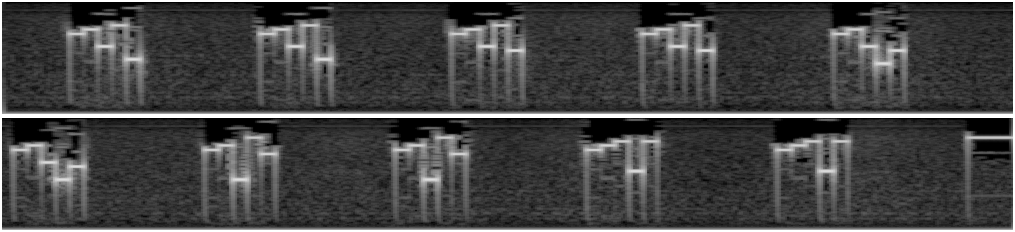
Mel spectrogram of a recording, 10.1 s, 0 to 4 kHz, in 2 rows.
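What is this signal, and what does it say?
Five-tone selective call (ZVEI), heard as quick runs of five tones, tones of about 70 ms. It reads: 89502 89502 89504 89504 89514 89514 89117 89117 89030 89030
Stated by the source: ZVEI five-tone selective call received by SDR.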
